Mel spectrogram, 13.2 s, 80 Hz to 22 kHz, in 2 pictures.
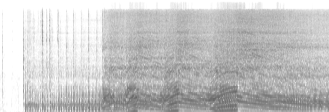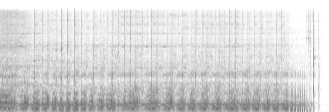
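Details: Cold start of a 44-year-old Husqvarna L65 chainsaw after sitting on a shelf two to three years: a few sharp throttle blips rising and falling cleanly, then a steady, even buzzing run with no misses; normal running.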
